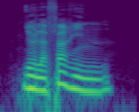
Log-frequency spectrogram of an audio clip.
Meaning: 1. flour, specifically wheat flour 2. feed, animal food
- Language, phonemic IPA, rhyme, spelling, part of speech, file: French, /fa.ʁin/, -in, farine, noun, Fr-farine.ogg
